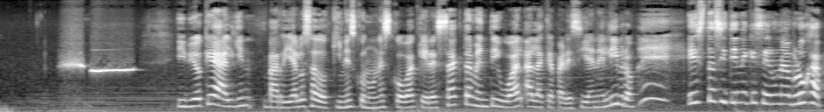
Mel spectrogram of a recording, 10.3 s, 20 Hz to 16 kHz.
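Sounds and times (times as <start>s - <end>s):
single clear whistle: 0.8s - 1.8s
speech: 2.2s - 10.2s.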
